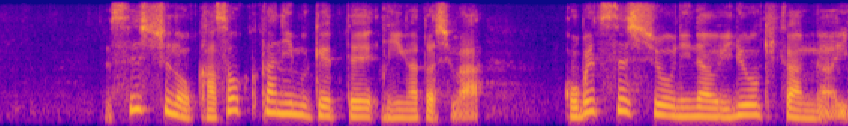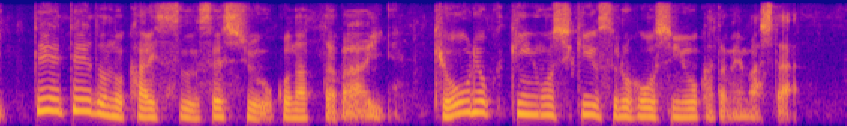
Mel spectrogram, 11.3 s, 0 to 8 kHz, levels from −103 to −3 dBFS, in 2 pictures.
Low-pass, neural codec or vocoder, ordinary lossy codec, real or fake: 7.2 kHz; vocoder, 22.05 kHz, 80 mel bands, HiFi-GAN; none; fake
